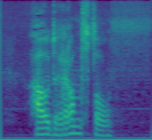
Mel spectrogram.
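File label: "Ouder-Amstel", Dutch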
